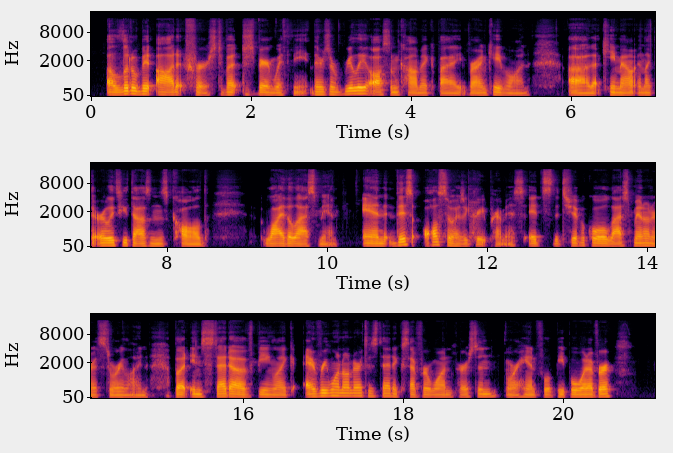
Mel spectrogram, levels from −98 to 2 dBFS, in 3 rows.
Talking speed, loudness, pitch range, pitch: 195 wpm, -23 LUFS, 85-110 Hz, 95 Hz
